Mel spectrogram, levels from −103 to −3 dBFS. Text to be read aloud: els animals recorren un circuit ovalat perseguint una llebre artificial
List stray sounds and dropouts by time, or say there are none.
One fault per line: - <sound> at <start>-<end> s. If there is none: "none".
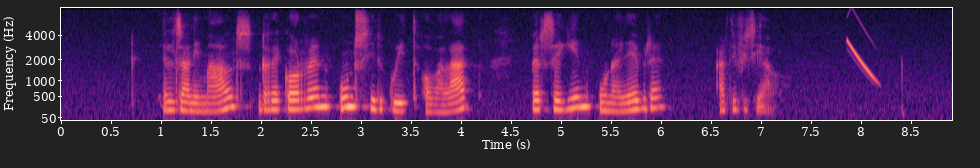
- chirp at 7.9-8.2 s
